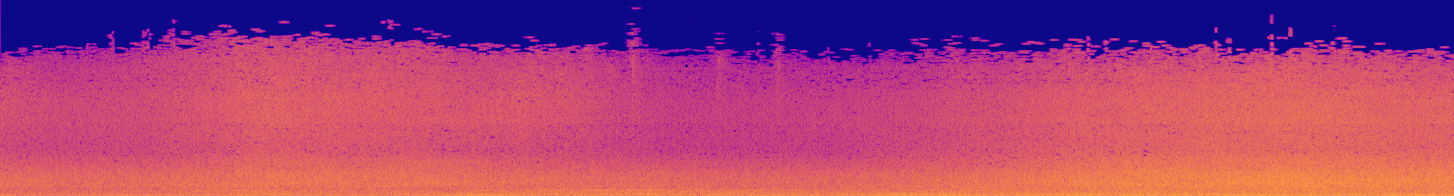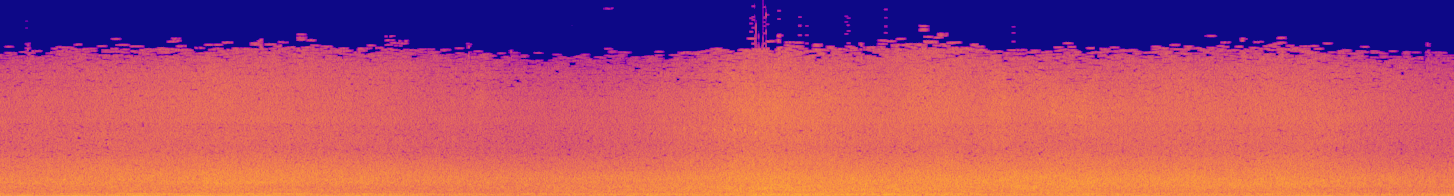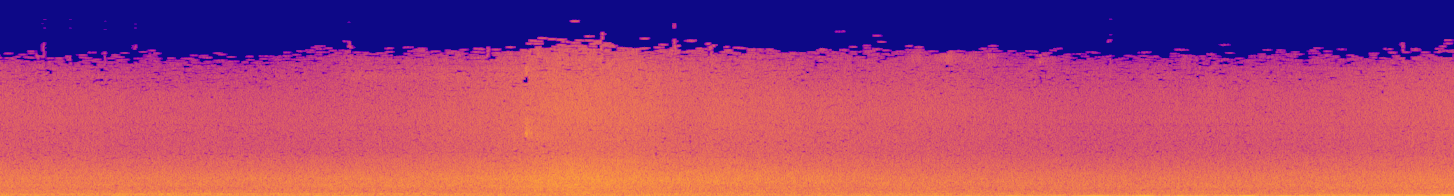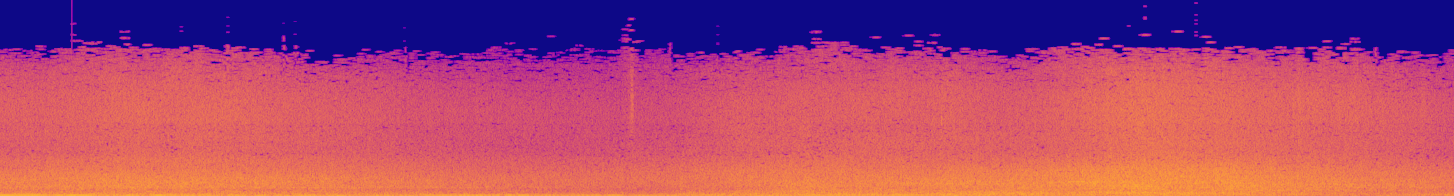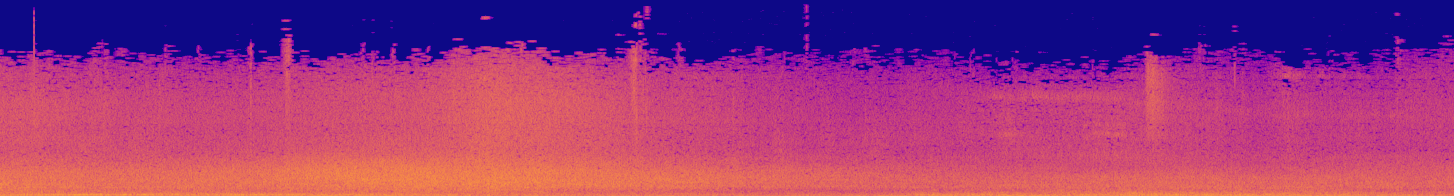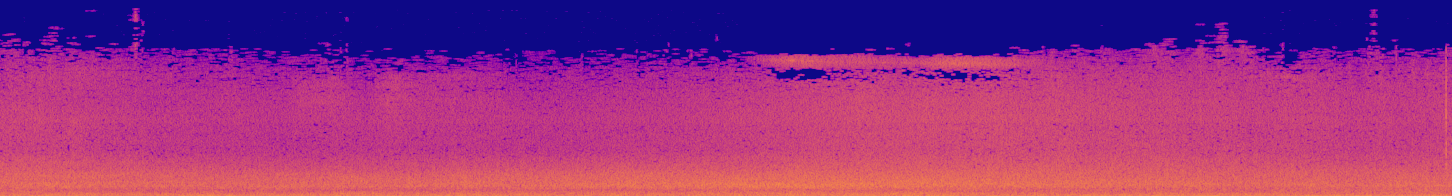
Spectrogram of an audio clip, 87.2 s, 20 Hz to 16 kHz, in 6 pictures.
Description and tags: Recorded during a 12 hour work day. Taking my time passing under I-95 and recording the ominous road sounds from above and echoed traffic from inside the concrete tunnelled environment.
bus, transportation, field-recording, public, traffic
